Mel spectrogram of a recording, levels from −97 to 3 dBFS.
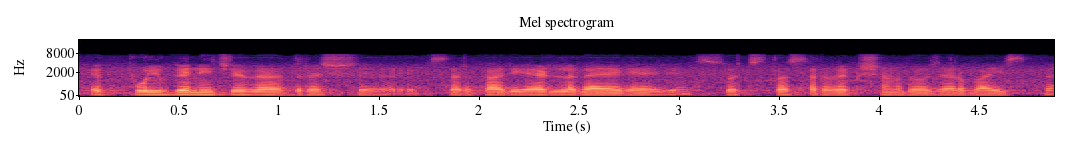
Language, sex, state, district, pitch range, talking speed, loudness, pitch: Hindi, male, Uttar Pradesh, Hamirpur, 110-120 Hz, 245 wpm, -21 LUFS, 115 Hz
